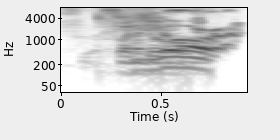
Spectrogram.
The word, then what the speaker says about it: Fundora: How you pronounce his name? Yeah, Fundora.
